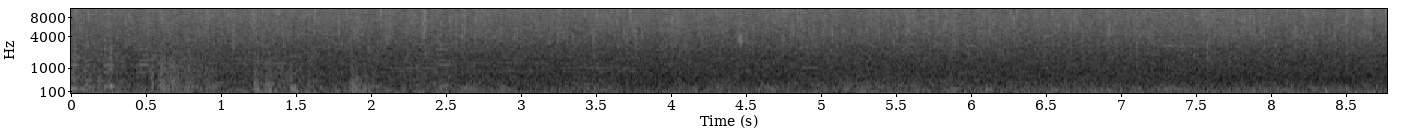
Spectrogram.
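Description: Steady rain falling, with a low rumble of thunder that fades away over the first few seconds.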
